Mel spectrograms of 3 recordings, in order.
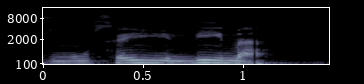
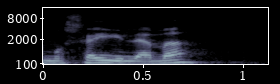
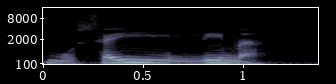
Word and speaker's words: Musaylima: Okay, the proper pronunciation is Musaylima. It's commonly said Musaylama. It's been like mentioned, this kind of pronunciation, but it's Musaylima.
